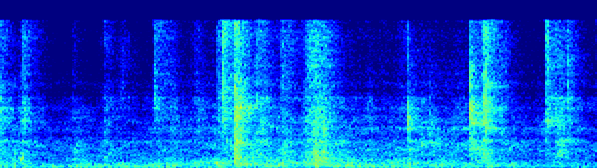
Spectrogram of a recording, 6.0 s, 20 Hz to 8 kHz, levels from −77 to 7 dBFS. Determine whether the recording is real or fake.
fake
